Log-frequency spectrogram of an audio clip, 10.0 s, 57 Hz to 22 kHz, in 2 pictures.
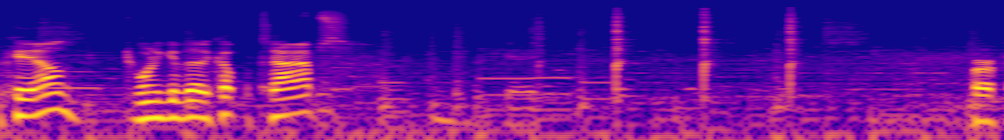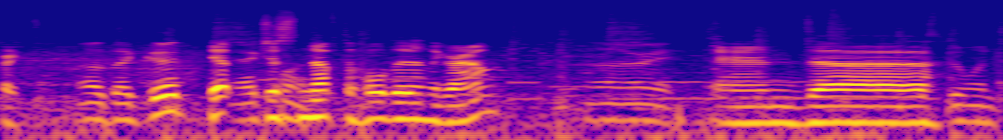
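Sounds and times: hammer striking copper pipe: 2.7s - 4.2s.

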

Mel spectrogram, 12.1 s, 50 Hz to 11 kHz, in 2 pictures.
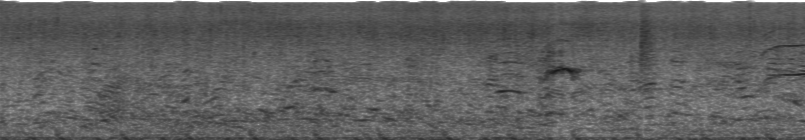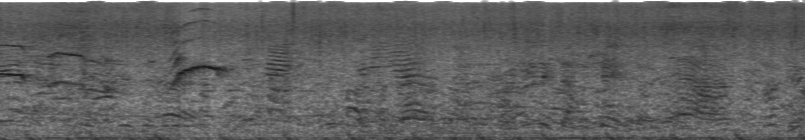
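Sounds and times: meat sizzling on a grill: 0.0s - 12.0s
people talking: 0.0s - 12.0s.

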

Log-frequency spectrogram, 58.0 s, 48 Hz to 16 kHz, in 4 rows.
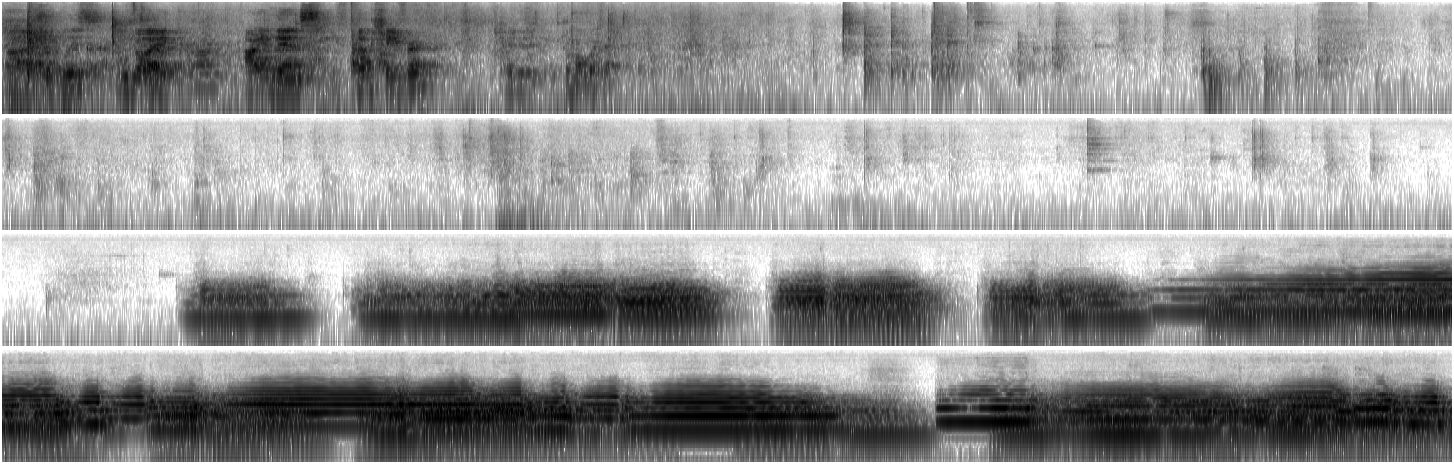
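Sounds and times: trombone ensemble playing: 30.8s - 58.0s.

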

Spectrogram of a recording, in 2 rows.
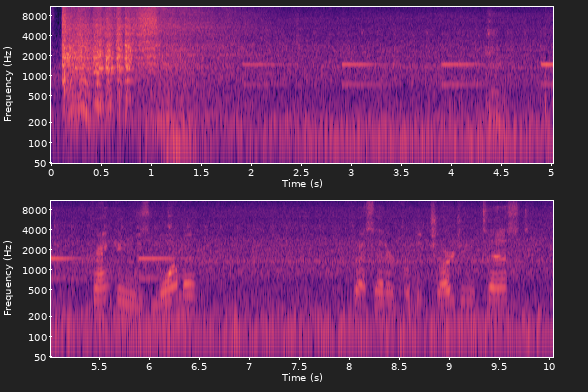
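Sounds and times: truck engine cranking: 0.0s - 9.0s
truck engine idling: 0.1s - 10.0s.

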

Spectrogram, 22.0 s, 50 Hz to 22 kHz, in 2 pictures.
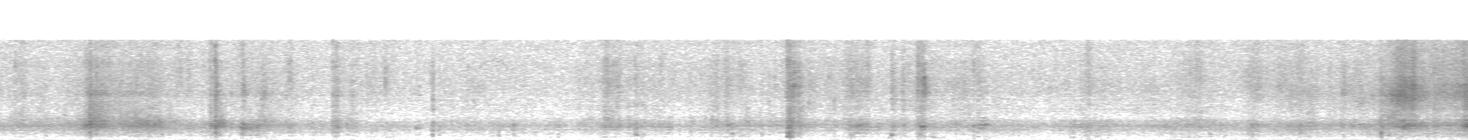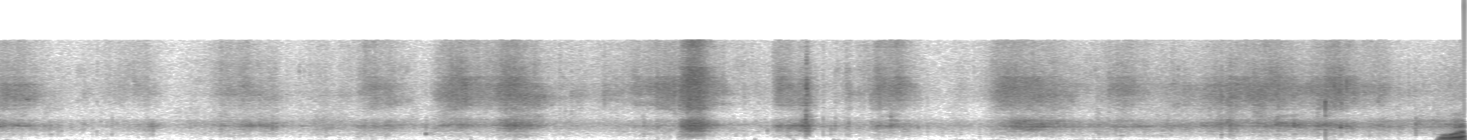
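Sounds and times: grass rustling: 0.0s - 22.0s
leaves brushing and ripping: 8.9s - 22.0s.

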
